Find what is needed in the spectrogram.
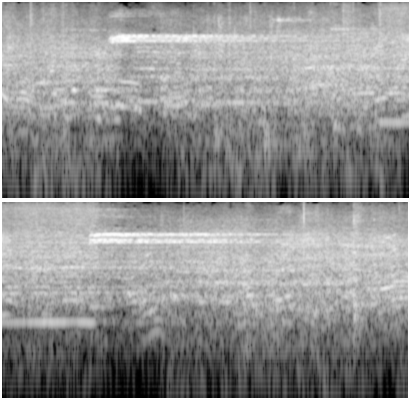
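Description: Basketball stadium din: many voices talking with basketballs bouncing on the hardwood court. Two brief high-pitched squeals, about a second in and around four seconds in, rise above it, the second one longer.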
